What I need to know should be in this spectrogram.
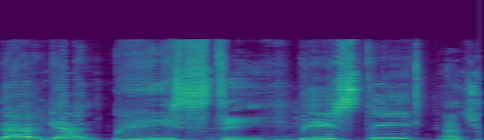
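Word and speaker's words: bheestie: a i guess beasty say that again pasty beasty that's right i'll spell it for you what's the category weird words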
